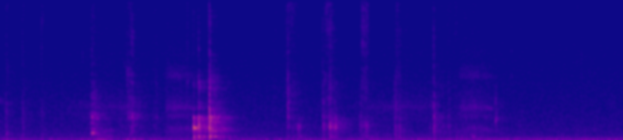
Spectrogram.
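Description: Faint scattered clicks and light knocks from a water bottle and its plastic cap being handled, with one louder short clatter about two seconds in, against near-silent room tone.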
